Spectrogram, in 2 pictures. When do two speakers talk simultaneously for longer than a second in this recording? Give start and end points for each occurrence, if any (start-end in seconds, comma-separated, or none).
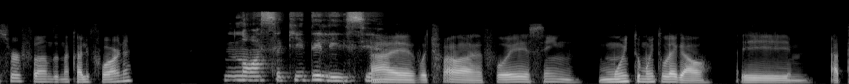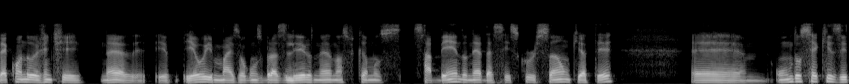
none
